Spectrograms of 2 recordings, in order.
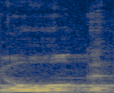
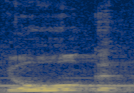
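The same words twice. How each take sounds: First: The o vowel is closed. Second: The o vowel is closed.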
